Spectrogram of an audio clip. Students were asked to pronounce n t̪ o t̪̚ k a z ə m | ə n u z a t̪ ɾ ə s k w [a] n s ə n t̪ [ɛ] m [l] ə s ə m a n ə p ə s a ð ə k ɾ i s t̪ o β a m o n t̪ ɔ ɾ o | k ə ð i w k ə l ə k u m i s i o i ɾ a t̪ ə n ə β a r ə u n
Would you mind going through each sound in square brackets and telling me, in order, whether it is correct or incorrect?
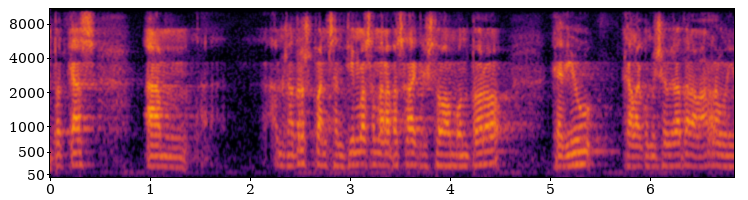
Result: correct, incorrect, correct

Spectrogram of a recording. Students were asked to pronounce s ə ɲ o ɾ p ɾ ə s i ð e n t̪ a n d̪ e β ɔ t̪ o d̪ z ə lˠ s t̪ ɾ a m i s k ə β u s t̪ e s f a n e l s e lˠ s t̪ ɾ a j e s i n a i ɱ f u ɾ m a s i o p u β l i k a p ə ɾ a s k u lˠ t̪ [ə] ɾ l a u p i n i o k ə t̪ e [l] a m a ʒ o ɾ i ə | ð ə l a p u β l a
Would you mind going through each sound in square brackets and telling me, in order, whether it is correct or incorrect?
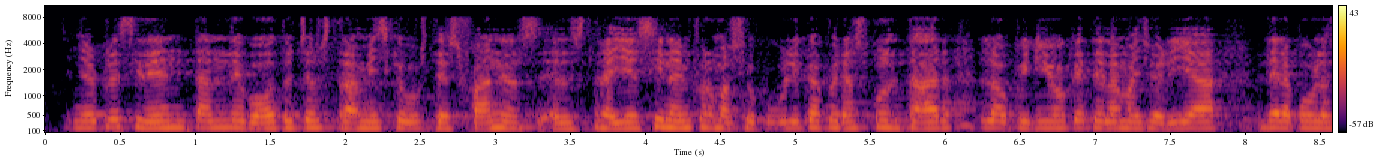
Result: incorrect, correct

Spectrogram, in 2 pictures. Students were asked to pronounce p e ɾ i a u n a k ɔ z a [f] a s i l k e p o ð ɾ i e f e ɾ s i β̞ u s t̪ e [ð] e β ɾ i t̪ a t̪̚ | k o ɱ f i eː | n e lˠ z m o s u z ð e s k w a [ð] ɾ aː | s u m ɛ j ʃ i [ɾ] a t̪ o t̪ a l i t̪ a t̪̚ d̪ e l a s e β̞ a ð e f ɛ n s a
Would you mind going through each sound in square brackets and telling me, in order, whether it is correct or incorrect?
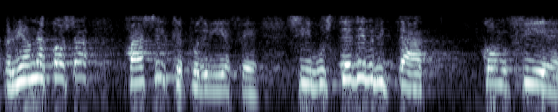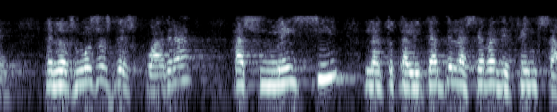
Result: correct, correct, correct, incorrect

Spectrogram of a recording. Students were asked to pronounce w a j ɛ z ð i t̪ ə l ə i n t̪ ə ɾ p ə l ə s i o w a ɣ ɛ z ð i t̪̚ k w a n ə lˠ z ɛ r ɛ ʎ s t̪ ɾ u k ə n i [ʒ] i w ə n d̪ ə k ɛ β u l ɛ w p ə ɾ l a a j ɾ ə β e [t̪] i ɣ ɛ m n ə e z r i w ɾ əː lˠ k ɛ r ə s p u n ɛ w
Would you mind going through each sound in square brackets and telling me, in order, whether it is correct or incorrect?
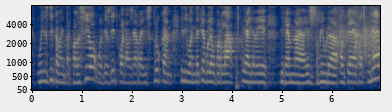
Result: incorrect, incorrect

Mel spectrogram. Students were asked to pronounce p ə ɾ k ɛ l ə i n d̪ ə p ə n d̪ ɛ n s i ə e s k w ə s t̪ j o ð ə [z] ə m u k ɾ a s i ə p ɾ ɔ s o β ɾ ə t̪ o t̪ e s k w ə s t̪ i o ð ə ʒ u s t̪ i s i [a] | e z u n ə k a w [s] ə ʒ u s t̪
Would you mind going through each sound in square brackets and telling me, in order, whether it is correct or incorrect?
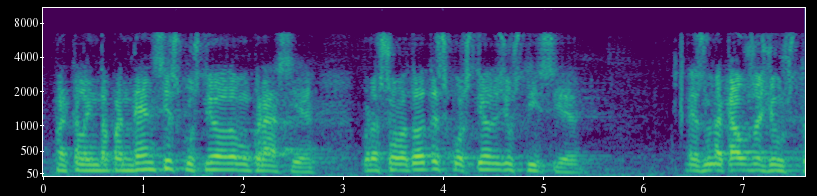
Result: incorrect, incorrect, incorrect

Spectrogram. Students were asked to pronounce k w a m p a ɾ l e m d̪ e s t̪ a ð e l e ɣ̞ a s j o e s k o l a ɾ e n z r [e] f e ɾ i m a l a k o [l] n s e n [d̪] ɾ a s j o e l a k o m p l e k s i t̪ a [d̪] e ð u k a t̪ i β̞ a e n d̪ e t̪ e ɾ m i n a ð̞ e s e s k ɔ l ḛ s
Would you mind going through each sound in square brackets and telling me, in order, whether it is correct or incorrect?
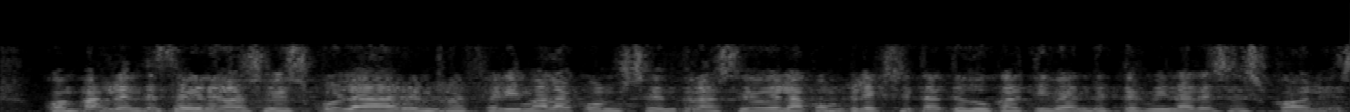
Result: correct, incorrect, incorrect, incorrect

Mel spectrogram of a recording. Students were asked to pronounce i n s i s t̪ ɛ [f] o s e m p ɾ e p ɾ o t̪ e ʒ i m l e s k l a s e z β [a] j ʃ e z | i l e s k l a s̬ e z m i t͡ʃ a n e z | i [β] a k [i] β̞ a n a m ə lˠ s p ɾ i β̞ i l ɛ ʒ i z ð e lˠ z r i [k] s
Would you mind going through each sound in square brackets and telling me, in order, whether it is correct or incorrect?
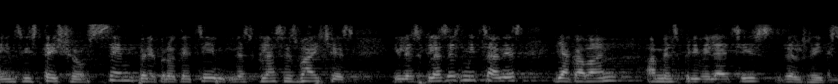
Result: incorrect, correct, incorrect, incorrect, correct

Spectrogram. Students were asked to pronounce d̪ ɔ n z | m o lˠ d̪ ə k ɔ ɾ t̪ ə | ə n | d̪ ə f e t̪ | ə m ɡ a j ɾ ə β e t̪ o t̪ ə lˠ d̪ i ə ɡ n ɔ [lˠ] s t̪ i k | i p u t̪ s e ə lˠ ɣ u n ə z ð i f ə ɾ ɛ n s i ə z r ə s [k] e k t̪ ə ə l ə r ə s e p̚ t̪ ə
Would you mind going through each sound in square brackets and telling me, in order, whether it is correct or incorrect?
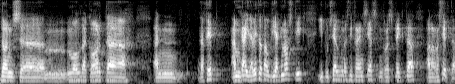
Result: incorrect, incorrect

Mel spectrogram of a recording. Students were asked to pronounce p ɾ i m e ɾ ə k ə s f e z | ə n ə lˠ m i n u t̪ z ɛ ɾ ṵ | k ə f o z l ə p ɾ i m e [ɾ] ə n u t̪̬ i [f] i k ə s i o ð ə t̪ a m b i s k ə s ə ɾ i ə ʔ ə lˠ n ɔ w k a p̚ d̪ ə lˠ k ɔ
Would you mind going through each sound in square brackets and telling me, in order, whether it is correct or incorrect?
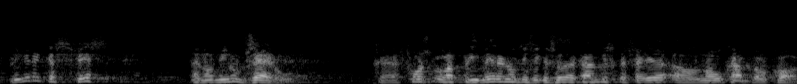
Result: correct, correct

